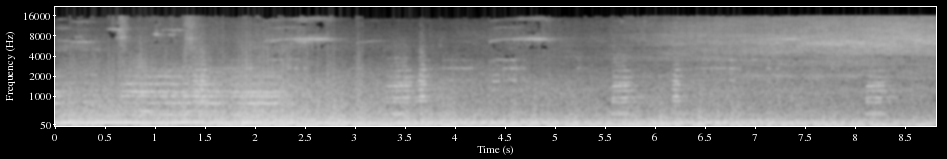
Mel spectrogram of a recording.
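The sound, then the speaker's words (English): Busy Beijing street traffic roars continuously, with car horns honking repeatedly over the dense engine and road noise. “rides out of his beloved hutong into the wall of sound known as modern Beijing”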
